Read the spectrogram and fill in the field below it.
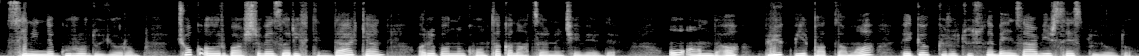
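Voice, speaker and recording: Mellow-voiced woman reading an audiobook. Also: on the high side, dry recording. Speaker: audiobook narrator. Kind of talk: scripted audiobook narration.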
